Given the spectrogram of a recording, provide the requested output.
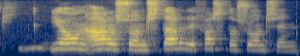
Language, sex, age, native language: Icelandic, female, 13, Icelandic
